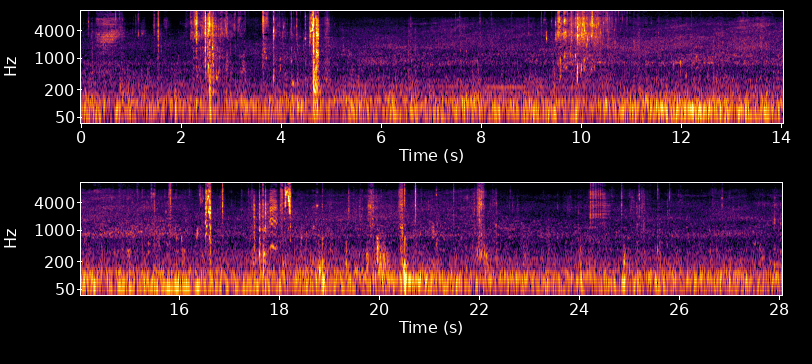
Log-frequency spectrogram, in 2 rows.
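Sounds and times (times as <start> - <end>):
gear clicks and knocks: 24.0 - 27.0.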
